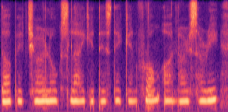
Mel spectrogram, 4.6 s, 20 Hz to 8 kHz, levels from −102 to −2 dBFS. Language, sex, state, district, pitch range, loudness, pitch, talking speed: English, female, Assam, Kamrup Metropolitan, 230-235 Hz, -17 LUFS, 230 Hz, 130 wpm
